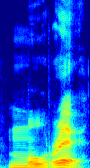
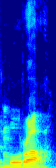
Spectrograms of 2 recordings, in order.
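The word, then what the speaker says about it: מורה: the word Torah, and it would actually be pronounced moreh instead of morah.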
